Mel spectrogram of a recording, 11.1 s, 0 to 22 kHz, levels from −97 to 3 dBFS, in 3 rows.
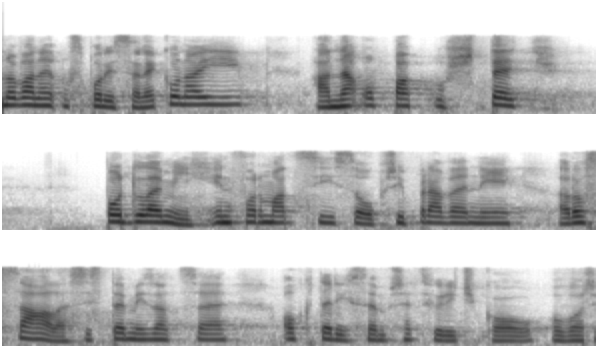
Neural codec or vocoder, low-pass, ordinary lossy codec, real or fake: codec, 16 kHz, 2 kbps, X-Codec, HuBERT features, trained on LibriSpeech; 7.2 kHz; AAC, 64 kbps; fake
